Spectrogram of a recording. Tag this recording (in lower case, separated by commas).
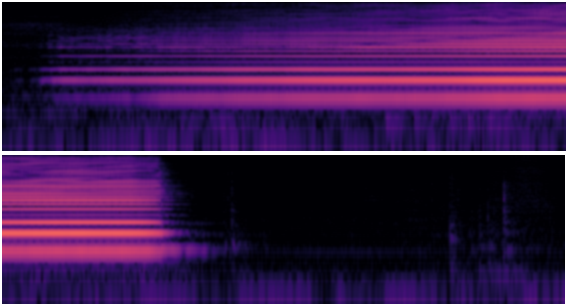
musical instrument, bowed string instrument, music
